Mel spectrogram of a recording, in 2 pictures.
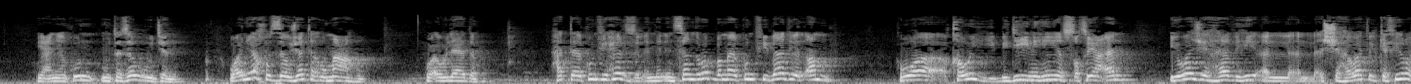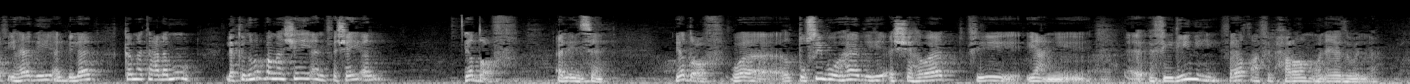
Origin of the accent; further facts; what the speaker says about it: Upper Egypt, Egypt; والجماعة في عندنا في الصعيد وفي القرى ونحو ذلك يقولون إيه؟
